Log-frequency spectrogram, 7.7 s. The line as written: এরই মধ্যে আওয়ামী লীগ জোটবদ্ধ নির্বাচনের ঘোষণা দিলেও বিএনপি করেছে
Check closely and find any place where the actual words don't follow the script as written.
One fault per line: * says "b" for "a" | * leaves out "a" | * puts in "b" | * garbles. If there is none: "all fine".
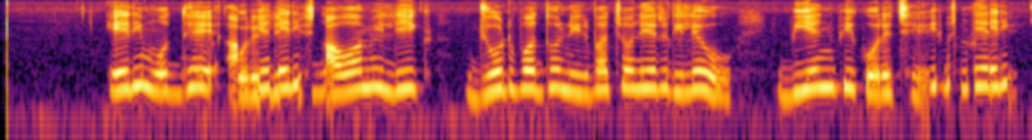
* garbles
* leaves out "ঘোষণা"
* garbles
